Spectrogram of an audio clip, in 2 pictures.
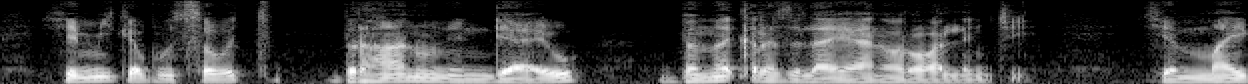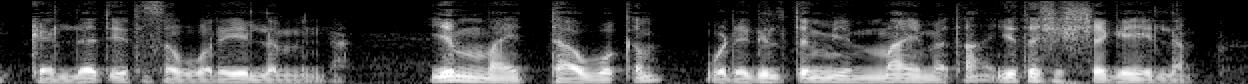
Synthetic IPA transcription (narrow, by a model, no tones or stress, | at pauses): jɛmːiɡəβut̪səwo̞t͡ʃː | bɨɾɦanunɨnd̪ijaju | bəməkʼɾəzlajːano̞ɾəwalːɨɲd͡ʒḭ | jɛmːajɪɡəlːət̪ʼjɛt̪ʰəsəwːɔɾəjɛlːəmːɨ̰nːa | jɛmːajɪt̪ːawːɔkʼɨm | wʔɔ̰d̪əɡɨlt̪ʼɨmjɛmːajmət̪ʼajʔɛt̪ʰəʃɛʃːəɡəjɛlːəm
